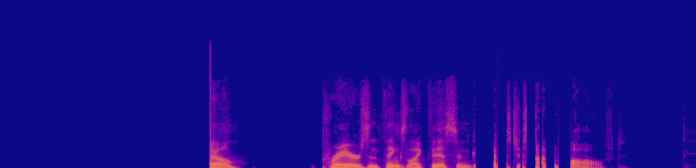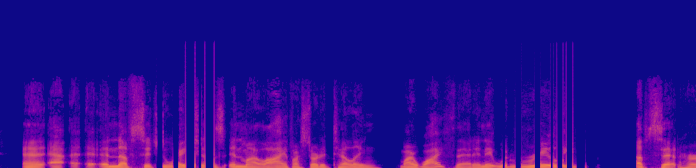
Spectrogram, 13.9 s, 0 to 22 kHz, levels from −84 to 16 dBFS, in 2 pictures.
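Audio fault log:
0.00–2.11 s: audio dropout to silence. The clip opens already in it. There is total silence with no room tone until speech comes in at 2.11 s. The input was likely lost while the recorder kept writing silence, so nothing was captured.
1.30–1.97 s, 4.75–5.72 s, 8.53–9.11 s, 11.98–13.33 s: digital broadcast dropout. The receiver muted on bad frames. The first gap is one solid hole. The rest are clusters of short holes, the longest 192 ms. They come after "things like this and", after "and enough" with speech returning at "in my life i", and after "wife that and it".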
